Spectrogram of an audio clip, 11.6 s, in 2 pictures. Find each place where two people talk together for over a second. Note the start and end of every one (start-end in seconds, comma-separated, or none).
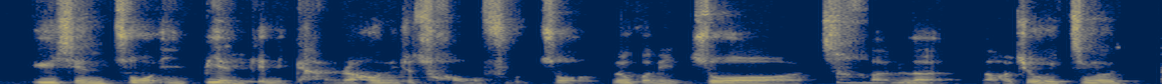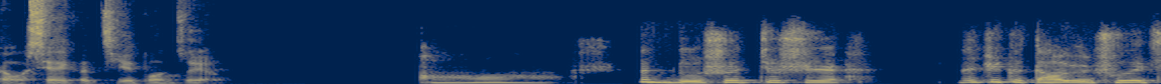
none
